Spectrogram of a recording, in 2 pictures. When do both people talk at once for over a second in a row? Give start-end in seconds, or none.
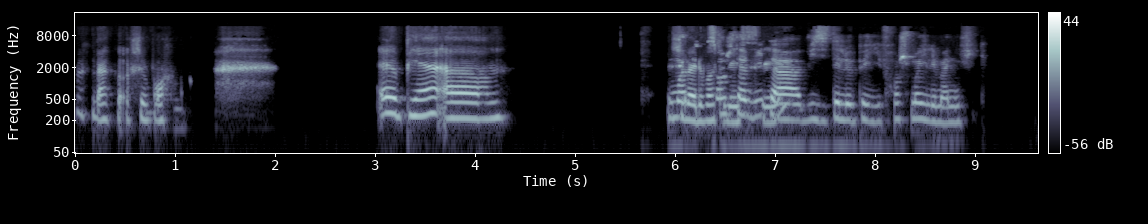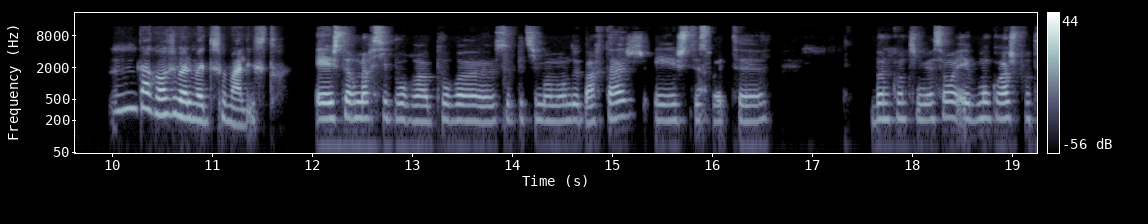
5.9-7.1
